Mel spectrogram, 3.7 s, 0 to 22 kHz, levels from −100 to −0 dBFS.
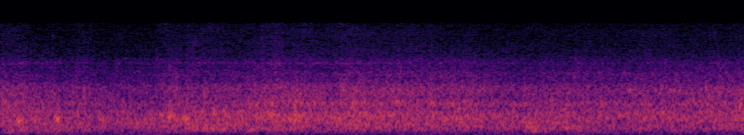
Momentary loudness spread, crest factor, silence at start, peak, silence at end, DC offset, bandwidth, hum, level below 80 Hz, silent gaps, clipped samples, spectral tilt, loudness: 4 LU; 16 dB; 0 s; -34 dBFS; 0 s; under 0.1%; 11.5 kHz; none; -78 dBFS; none; under 0.1%; -5.5 dB/octave; -49 LUFS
